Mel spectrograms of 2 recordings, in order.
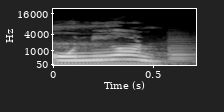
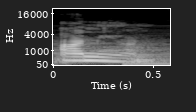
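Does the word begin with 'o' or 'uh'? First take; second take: o; uh. First: The word begins with an 'o' sound. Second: The word begins with an 'uh' sound. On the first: The speaker calls it wrong. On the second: The speaker calls it right.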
